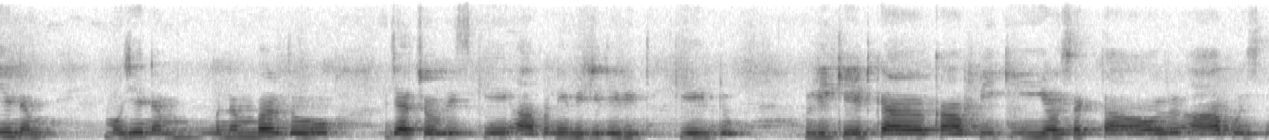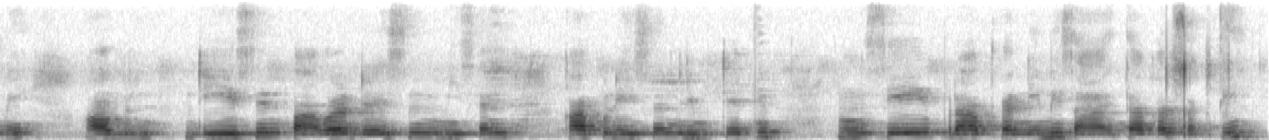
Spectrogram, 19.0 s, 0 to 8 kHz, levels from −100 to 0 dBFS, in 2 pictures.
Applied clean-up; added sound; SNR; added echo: neural mask model Resemble Enhance denoiser.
